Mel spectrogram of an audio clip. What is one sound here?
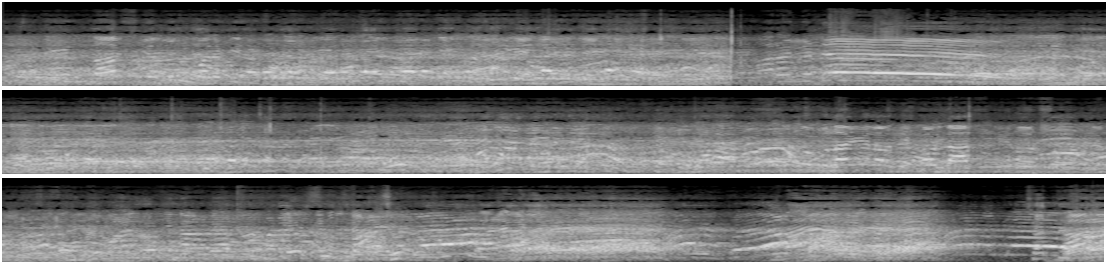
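Young men shout and whoop loudly.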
